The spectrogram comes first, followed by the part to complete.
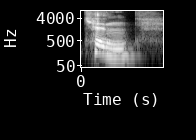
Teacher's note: for kitten you don't even touch your tongue tip to your teeth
